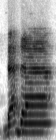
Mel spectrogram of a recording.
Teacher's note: ditekuk ujung lidahnya ke belakang menjadi seperti danya orang Indonesia.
